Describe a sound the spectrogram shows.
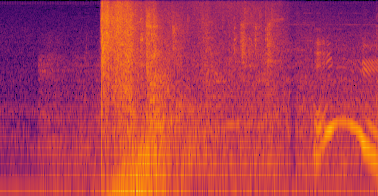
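A burst of sparks crackles and whooshes loudly.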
